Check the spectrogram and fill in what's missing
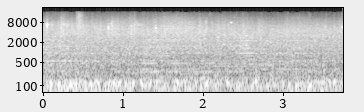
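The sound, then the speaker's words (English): Steady rain pours down in Los Angeles in a dense, continuous hiss with a heavy low rumble underneath, unbroken for the whole stretch, with no voices. “I love when it rains in LA.”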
